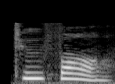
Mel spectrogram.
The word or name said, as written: tofall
